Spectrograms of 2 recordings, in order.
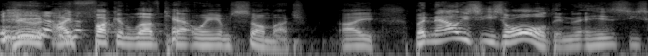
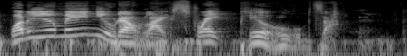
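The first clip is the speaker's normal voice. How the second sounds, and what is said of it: Imitates another person's voice. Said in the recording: “That's a great impression.”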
